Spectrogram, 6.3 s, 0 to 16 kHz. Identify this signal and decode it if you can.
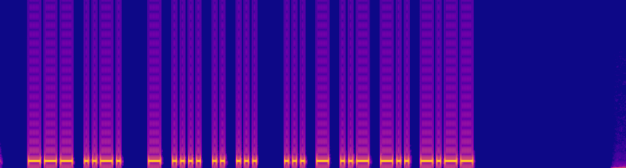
Morse code, heard as a keyed tone, about 29 wpm, 700 Hz. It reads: OF THIS STUDY
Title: Speed-Racing - Sets of 5 Words 30wpm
